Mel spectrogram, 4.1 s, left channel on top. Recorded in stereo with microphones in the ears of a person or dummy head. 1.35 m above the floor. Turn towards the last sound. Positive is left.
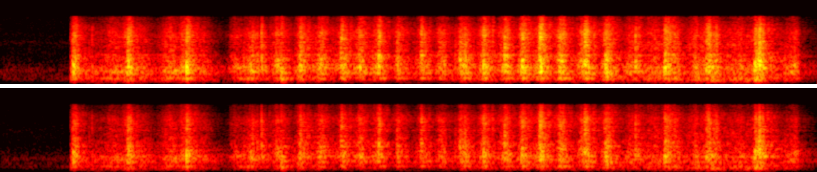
turn(degrees=10)  # may be behind; listen again after turning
